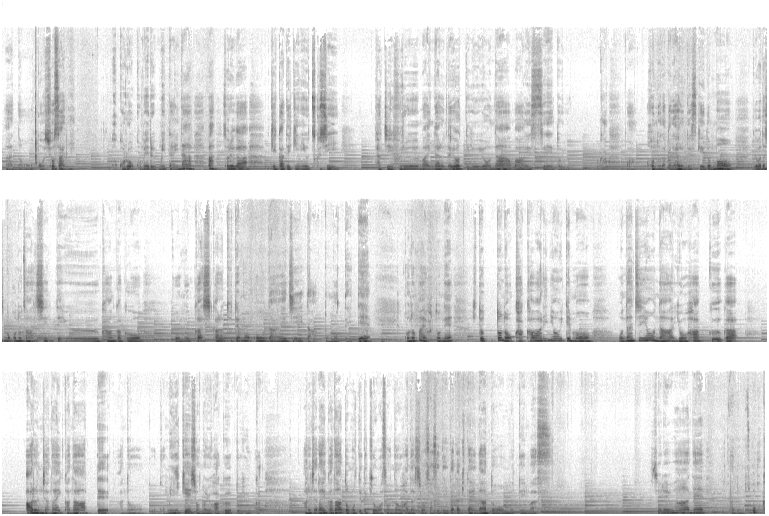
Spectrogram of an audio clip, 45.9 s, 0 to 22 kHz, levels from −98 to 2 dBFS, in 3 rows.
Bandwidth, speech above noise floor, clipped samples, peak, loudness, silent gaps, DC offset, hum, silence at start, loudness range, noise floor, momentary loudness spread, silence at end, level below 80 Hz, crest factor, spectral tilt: 18.5 kHz; 21 dB; under 0.1%; -10 dBFS; -33 LUFS; none; under 0.1%; none; 0 s; 5 LU; -52 dBFS; 15 LU; 0 s; -64 dBFS; 24 dB; -7 dB/octave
